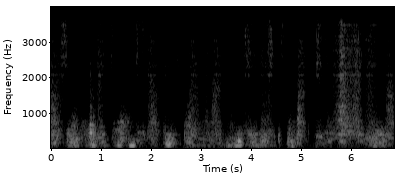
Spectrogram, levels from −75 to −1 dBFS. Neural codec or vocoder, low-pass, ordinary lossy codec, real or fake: codec, 44.1 kHz, 0.9 kbps, DAC; 3.6 kHz; Opus, 24 kbps; fake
